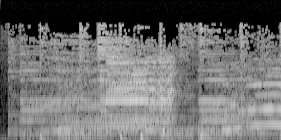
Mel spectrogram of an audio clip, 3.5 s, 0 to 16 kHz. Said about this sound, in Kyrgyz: Аксуу районунун Бозчуга айылынан фермер Марат Жусупов өткөн жылы Орусиянын Хакасия жергесинен 60 баш сементаль породасындагы асыл тукум уйларды алып келген.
